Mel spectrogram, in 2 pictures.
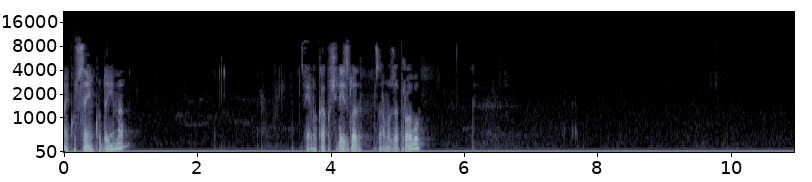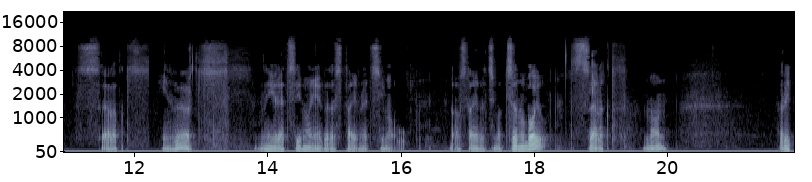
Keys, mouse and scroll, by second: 3.7 click, 6.6 shift+click, 9.8 click, 11.2 click, 12.6 click, 14.6-16.7 drag, 18.8 click, 19.8 click, 20.8 click, 21.7 click.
